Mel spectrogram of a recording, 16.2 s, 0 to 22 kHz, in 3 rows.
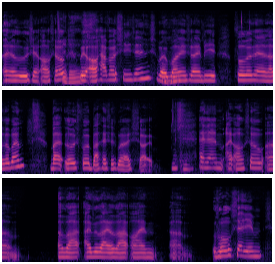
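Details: Adult woman with stage 4 right-sided tongue squamous cell carcinoma diagnosed December 2021, treated with removal of over half her tongue, arm skin flap reconstruction, neck dissection, tracheotomy, radiation, chemotherapy and speech therapy; articulation changes after partial glossectomy.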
